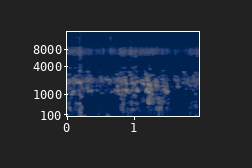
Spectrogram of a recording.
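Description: Broiler chickens at a poultry farm, about four weeks old, clucking and murmuring together as a close, continuous flock chatter with no talking.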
